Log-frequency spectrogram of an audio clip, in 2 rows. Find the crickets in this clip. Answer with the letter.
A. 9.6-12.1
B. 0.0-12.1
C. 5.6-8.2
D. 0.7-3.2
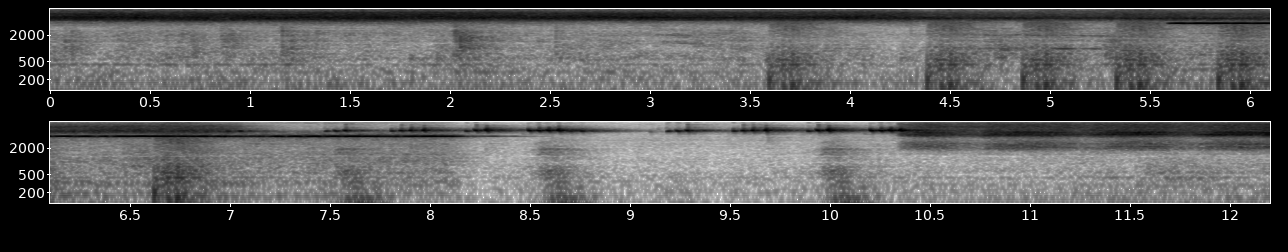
B.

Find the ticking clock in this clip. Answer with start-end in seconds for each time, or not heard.
not heard.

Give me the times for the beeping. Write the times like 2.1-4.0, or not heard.
5.6-8.2.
